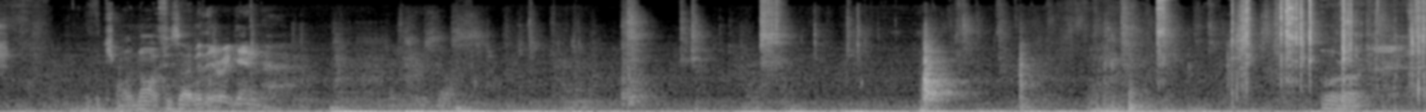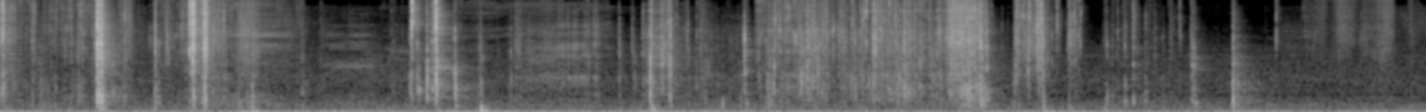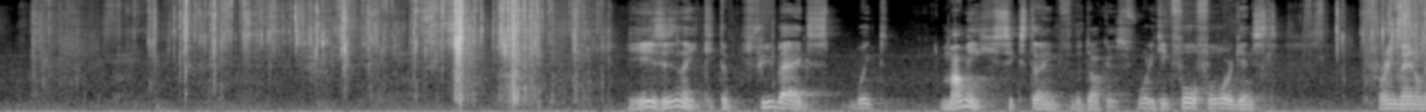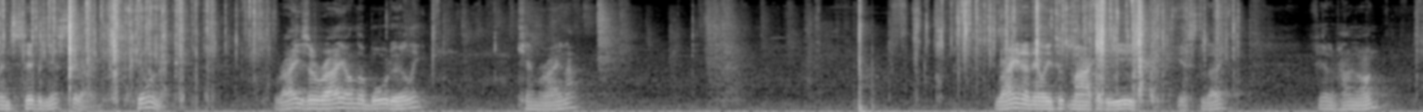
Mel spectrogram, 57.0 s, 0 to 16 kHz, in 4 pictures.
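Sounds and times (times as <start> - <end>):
shrink-wrap crinkling and tearing: 11.6 - 17.1, 18.3 - 26.2, 28.8 - 34.8, 41.7 - 45.8, 51.7 - 55.4.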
